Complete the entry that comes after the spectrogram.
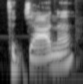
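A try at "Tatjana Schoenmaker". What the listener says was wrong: It's Afrikaans. Definitely, it's Yana. There's no Tajana. Jana. Yeah, Jana.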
